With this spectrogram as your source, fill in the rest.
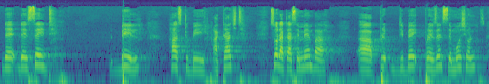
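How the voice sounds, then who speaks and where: A member of parliament raising a procedural point of order, speaking briskly and persistently with some restarts. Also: medium pitch, fairly even intonation, darkish tone. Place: large legislative chamber. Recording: long reverb of a large chamber.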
